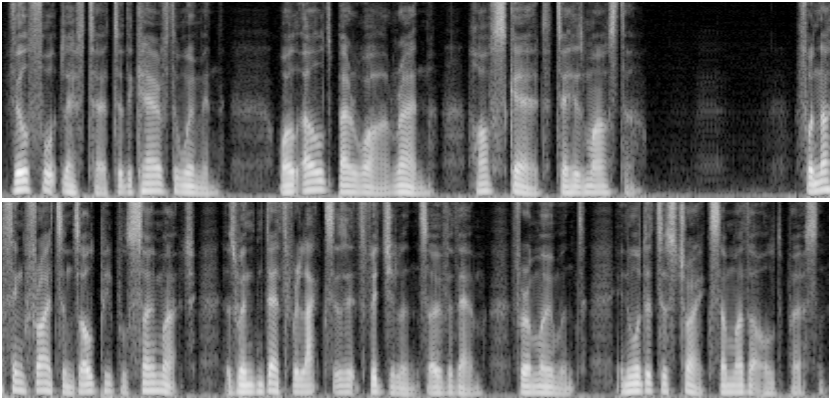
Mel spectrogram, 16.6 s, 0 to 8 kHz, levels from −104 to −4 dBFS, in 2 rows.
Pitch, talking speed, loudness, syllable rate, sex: 100 Hz, 160 wpm, -22 LUFS, 5.0 syllables/s, male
